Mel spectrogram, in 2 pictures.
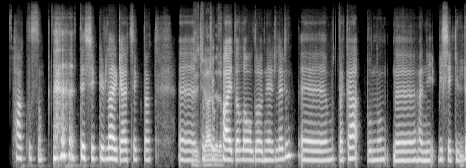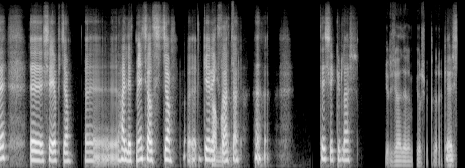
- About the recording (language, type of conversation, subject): Turkish, advice, Topluluk önünde konuşma kaygınızı nasıl yönetiyorsunuz?
- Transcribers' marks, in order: chuckle; chuckle; tapping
